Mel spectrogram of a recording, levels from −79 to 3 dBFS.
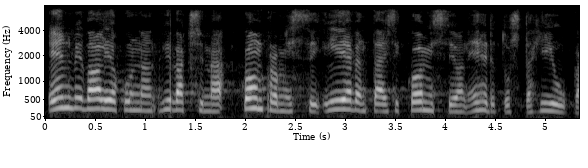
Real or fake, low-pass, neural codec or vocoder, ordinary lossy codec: fake; 7.2 kHz; codec, 16 kHz, 8 kbps, FreqCodec, larger model; Opus, 32 kbps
